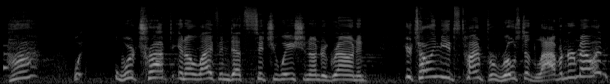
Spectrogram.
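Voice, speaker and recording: A man playing a brash, excitable, hungry young gang boss in a video game, blustering and stammering in slangy speech. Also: very high voice, fairly quick, slight background noise, exaggerated voice. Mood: indignant.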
